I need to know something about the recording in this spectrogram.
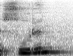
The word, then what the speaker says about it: Søren: Eu sei que escreve Søren, eu falo Søren, mas é Søren, e o Kierkegaard. Eu vou deixar aqui, aparecendo aqui, como o livro apresenta a pronúncia correta, Kierkegaard.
